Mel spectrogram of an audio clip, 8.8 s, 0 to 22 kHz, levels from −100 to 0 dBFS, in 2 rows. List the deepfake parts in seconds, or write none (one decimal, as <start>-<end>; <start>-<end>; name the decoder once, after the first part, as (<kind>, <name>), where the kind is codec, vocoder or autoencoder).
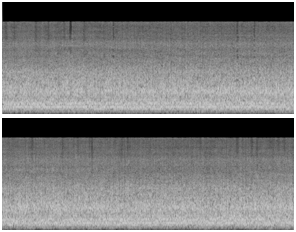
0.0-1.6 (autoencoder, DAC-VAE); 4.5-6.6; 7.1-8.8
